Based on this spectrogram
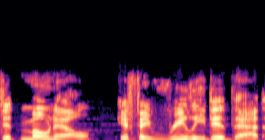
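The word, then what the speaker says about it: Mon-El: to pronounce this and the editor responds we pronounce it Monell as a Mon when it when our writers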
